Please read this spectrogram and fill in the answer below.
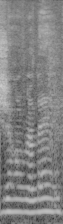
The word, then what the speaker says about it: Jean Rollin: Jean Rollin, is that how it's pronounced? – It is Jean Rollin.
